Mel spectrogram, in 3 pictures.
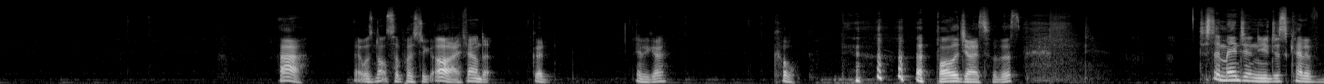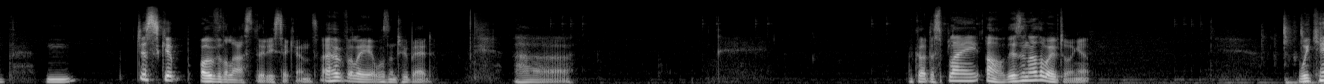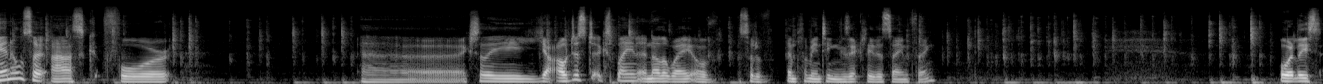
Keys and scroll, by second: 26.1 Left, 26.3 Left, 26.4 Right, 26.6 Right, 27.2 Left, 28.2 ctrl+shift+Right, 29.1 shift+Right, 29.4 shift+Left, 29.9 Left, 32.0 ctrl+shift+Right, 32.6 ctrl+shift+Left, 33.3-37.8 typing, 36.0 Right, 37.9 ctrl+Down, 38.1 Up, 38.2 Left, 38.6 Down, 38.7 Left, 39.5-39.7 typing.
